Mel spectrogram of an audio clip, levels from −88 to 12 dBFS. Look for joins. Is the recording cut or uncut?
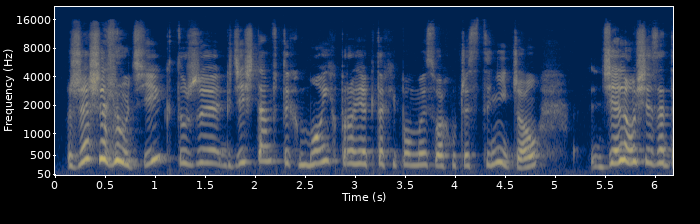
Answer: uncut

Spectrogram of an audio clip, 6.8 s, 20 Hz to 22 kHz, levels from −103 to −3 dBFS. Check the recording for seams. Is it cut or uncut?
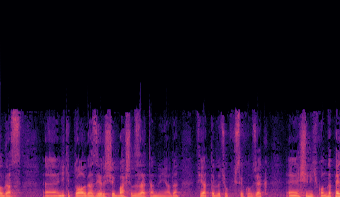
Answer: uncut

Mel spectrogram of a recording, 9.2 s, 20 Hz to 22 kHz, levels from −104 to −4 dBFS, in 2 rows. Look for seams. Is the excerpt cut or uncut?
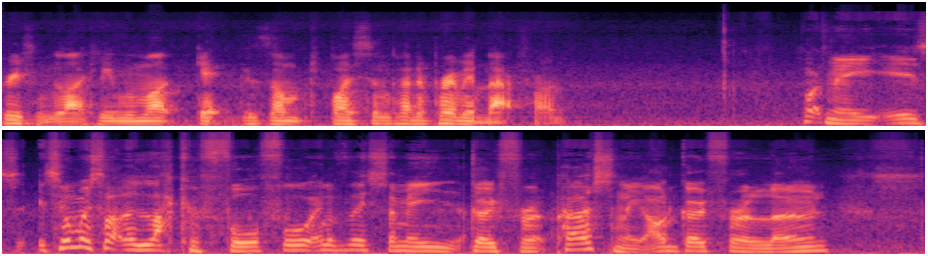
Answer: cut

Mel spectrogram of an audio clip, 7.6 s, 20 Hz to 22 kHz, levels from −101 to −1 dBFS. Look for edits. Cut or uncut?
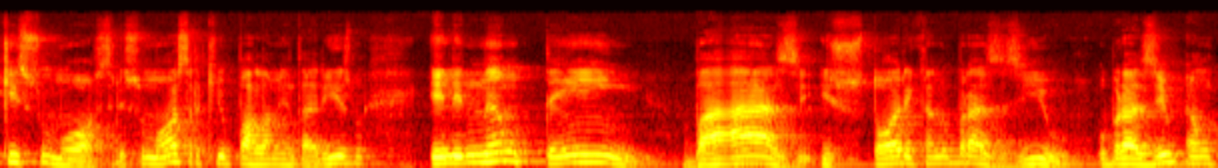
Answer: uncut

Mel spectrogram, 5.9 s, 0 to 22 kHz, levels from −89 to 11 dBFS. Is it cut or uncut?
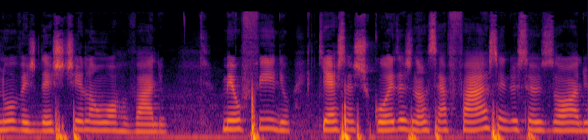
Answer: uncut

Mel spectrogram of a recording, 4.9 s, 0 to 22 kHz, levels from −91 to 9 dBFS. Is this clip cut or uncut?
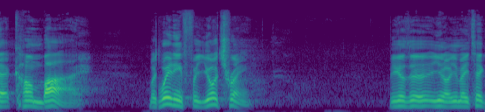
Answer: cut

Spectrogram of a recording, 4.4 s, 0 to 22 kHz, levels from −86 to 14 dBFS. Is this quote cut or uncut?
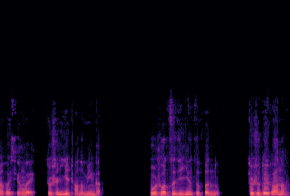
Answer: uncut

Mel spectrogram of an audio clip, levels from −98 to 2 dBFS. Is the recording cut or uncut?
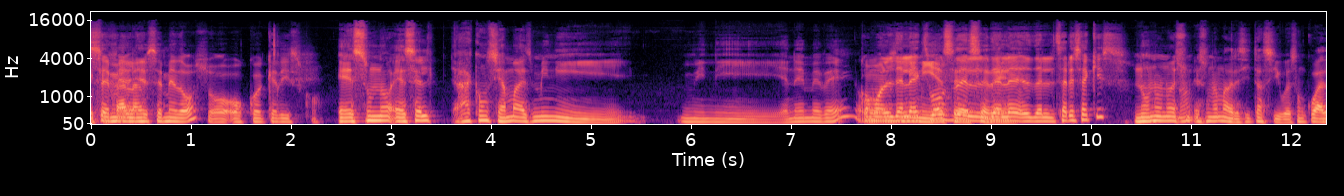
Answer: uncut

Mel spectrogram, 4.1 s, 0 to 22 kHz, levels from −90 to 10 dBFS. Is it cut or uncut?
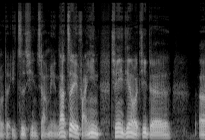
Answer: cut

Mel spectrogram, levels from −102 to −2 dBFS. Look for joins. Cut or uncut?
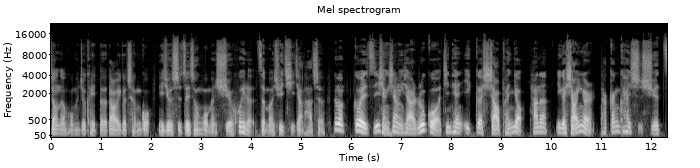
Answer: cut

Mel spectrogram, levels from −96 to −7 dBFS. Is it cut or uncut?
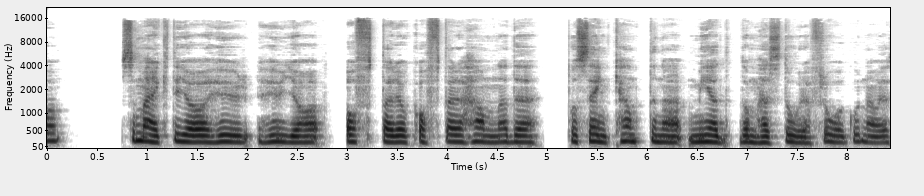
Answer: cut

